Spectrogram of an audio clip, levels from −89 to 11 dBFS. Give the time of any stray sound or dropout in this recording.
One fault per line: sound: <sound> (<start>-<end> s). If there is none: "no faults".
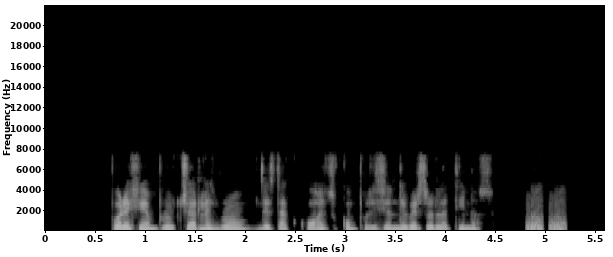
sound: laugh (4.8-5.2 s)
